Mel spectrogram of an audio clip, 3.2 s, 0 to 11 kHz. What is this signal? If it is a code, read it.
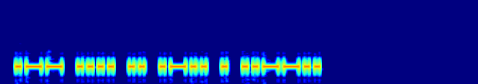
Morse code, heard as a keyed tone, about 34 wpm, 700 Hz. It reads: WHILE?
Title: Sentences from Top 300 Words and Abbreviations 35wpm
